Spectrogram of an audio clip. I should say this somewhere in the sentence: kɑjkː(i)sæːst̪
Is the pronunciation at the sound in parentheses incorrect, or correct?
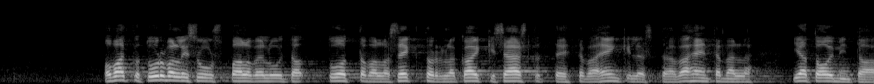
correct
